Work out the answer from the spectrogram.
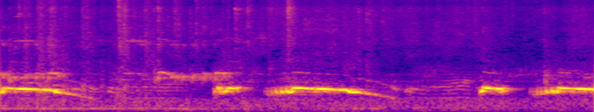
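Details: Loud local zebra dove song, used to encourage other zebra doves to sing: soft, clipped opening notes, then drawn-out coos sliding downward, with brief, higher rolling notes between phrases.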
